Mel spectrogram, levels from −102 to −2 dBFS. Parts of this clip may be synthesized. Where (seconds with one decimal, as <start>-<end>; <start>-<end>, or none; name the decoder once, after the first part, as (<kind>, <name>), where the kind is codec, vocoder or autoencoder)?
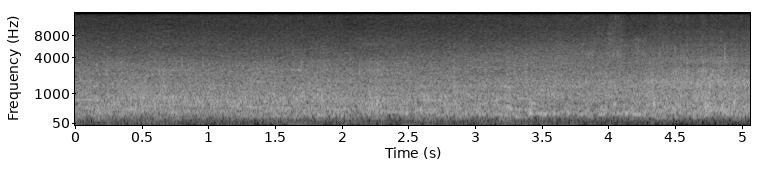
0.0-1.6 (codec, SNAC); 2.0-3.8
